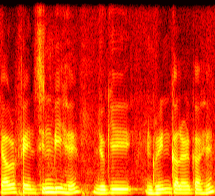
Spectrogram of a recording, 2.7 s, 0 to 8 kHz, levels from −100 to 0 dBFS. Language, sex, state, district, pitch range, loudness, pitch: Hindi, male, Arunachal Pradesh, Lower Dibang Valley, 140-160 Hz, -12 LUFS, 145 Hz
